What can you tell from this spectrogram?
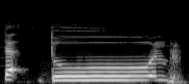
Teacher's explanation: stop کی حالت میں نون کی زبر کو ظاہر نہیں کریں گے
